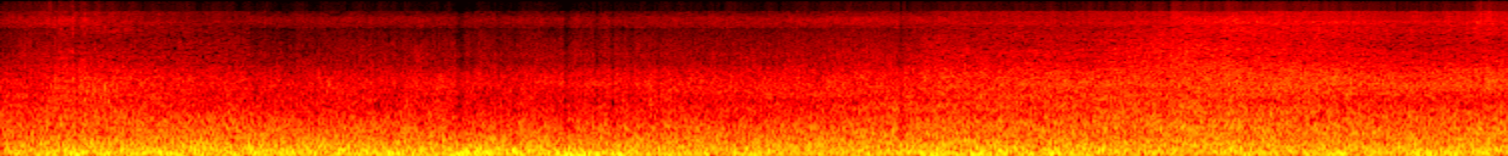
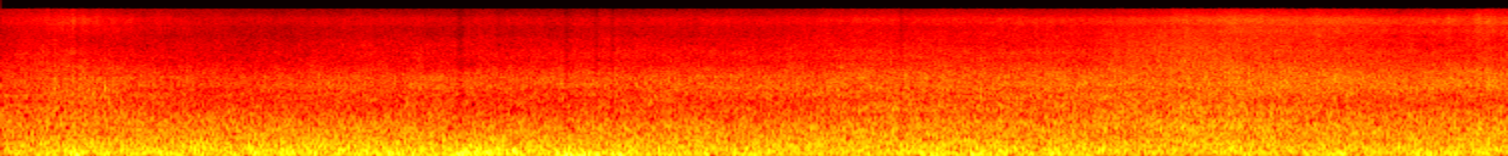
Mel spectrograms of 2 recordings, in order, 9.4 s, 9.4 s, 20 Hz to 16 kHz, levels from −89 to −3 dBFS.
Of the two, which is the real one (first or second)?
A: first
